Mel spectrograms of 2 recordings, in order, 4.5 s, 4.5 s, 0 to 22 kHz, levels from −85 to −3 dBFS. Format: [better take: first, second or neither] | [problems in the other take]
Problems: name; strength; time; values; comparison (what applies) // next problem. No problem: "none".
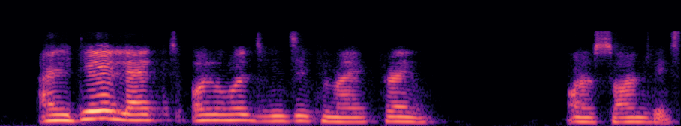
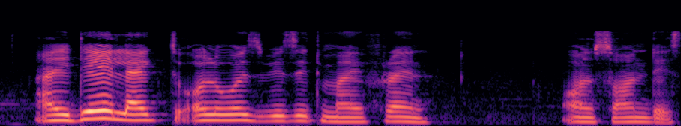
second | noise reduction (neural mask model DeepFilterNet 3)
